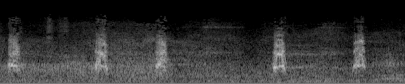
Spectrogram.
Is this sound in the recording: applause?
no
